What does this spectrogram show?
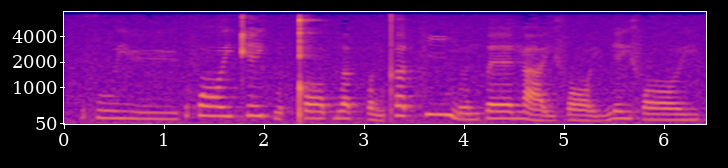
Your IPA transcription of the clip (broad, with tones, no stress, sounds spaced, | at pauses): f uː˨ j yː˨ | f ɔː˥ j kʰ e˥ j kʷ ɐ˨˥ t̚ kʰ ɔː˧ p̚ w ɐ˧ k̚ p ɐ˨˩ ŋ t̪ʰ ɐ˥ t̚ f iː˥ ŋ ɵ˨˧ n p ɛː˧ ŋ aː˨˩ j f ɔː˨˩ j ŋ e˧ j f ɔː˨ j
